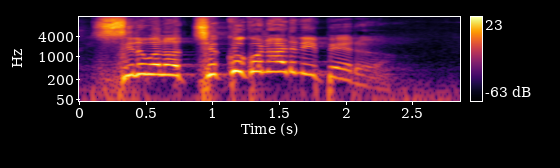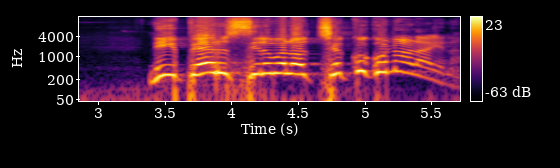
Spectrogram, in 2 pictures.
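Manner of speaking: loud, high, fervent sermon delivery; rousing Telugu preacher at full force; fervent preaching. Acted.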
